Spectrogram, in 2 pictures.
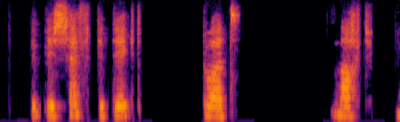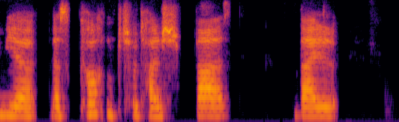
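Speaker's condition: Stuttering; stuttering since kindergarten age, many logopedists and speech therapists, stuttering therapy groups with other stutterers; 18 years old, fighting stuttering less with pressure and resistance; part-word and word repetitions, we wegzulaufen; prolonged sounds

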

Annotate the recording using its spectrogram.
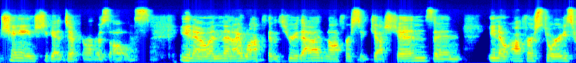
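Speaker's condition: No condition

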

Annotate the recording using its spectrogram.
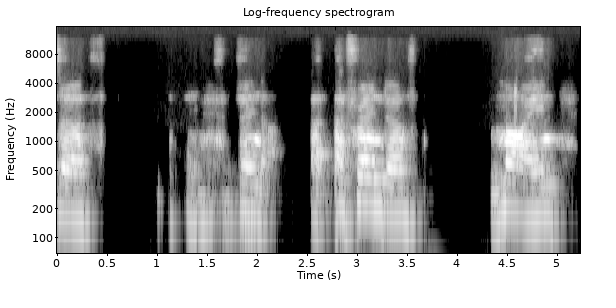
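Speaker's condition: Down syndrome; lives independently with support hours, manages own personal care and medication

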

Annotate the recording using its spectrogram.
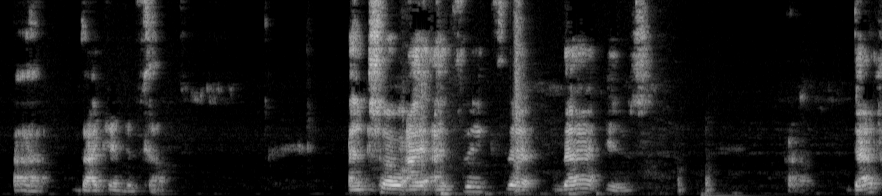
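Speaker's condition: Cerebral palsy; speech not affected

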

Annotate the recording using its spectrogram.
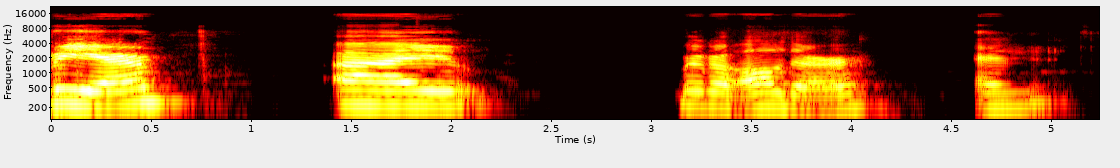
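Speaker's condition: Deafness; deafness since birth, attributed to birth mother's drinking and smoking during pregnancy

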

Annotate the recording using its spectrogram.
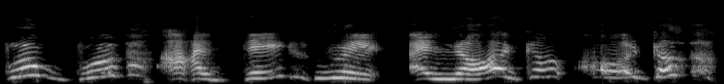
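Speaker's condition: Cerebral palsy; also speaks in in-person interview

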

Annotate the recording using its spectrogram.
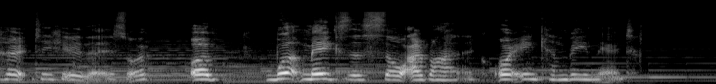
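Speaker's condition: Cerebral palsy, mild; mouth affected

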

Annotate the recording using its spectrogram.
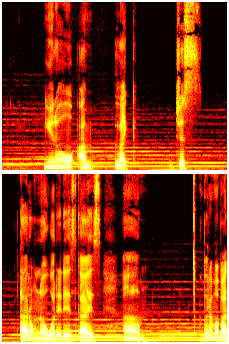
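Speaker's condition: No condition

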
